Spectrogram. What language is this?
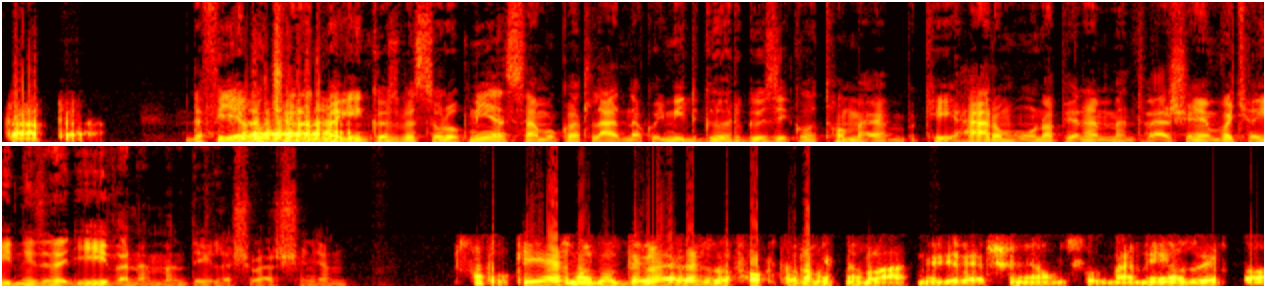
Hungarian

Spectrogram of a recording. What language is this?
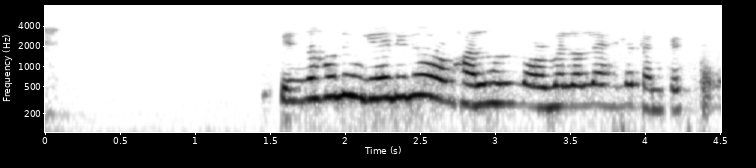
Assamese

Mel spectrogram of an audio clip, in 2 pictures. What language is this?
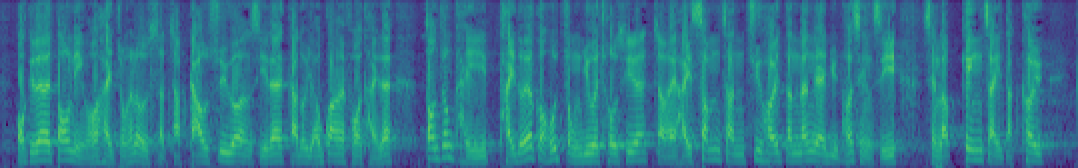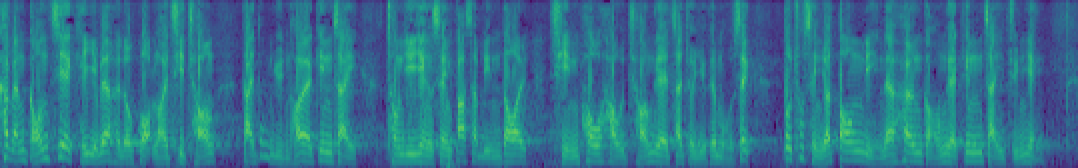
Cantonese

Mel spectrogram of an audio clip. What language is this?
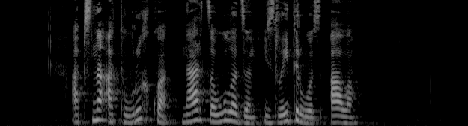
Abkhazian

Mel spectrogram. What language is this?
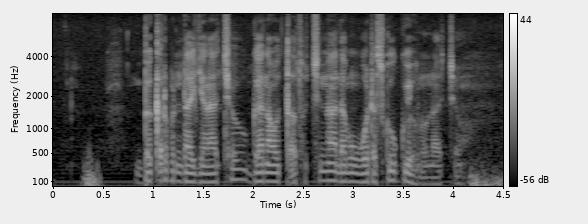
Amharic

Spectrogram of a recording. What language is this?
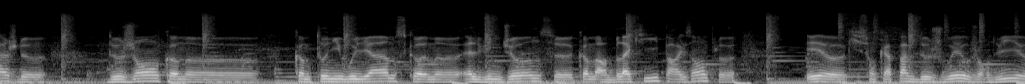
French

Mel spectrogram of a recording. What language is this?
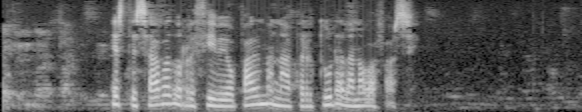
Galician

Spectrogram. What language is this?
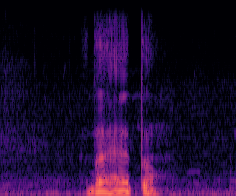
Santali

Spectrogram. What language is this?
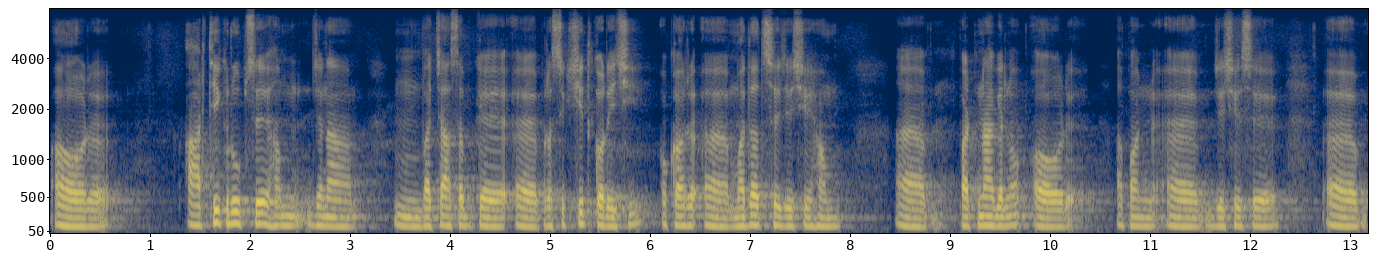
Maithili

